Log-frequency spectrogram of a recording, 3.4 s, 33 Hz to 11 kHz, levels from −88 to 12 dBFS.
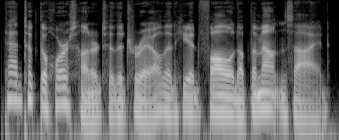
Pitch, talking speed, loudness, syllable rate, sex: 100 Hz, 285 wpm, -19 LUFS, 6.5 syllables/s, male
